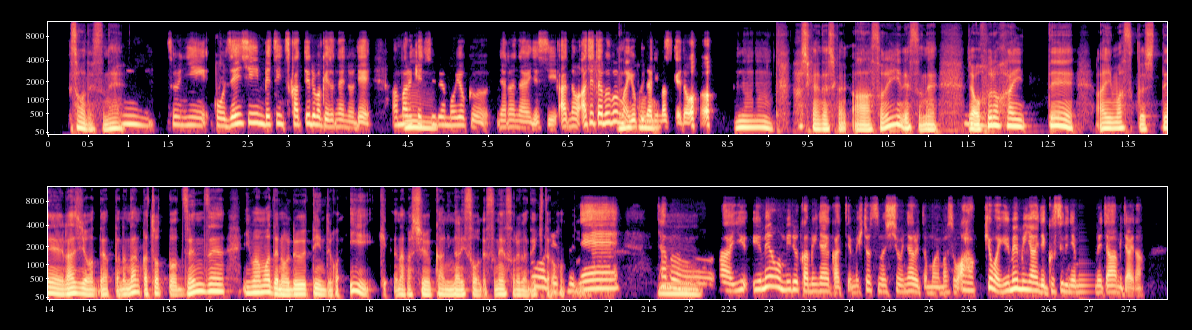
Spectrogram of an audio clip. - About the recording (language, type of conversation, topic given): Japanese, advice, 寝る前に毎晩同じルーティンを続けるにはどうすればよいですか？
- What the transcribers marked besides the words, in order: chuckle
